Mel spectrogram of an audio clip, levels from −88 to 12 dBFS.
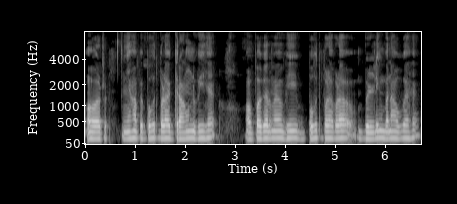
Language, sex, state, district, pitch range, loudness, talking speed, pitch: Hindi, male, Jharkhand, Deoghar, 130-135 Hz, -18 LUFS, 170 wpm, 135 Hz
